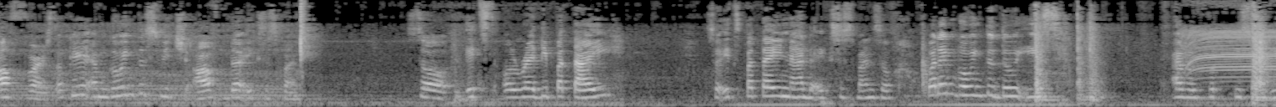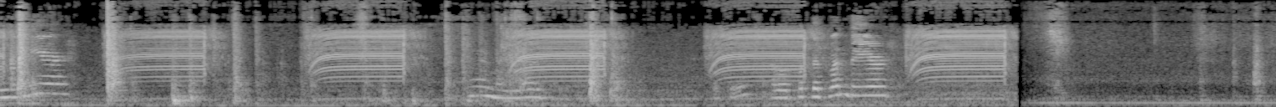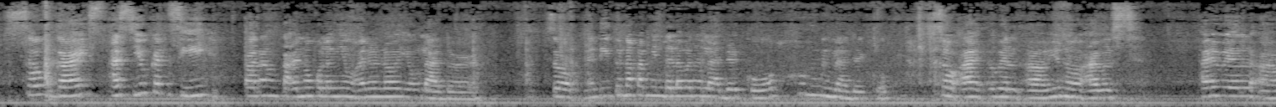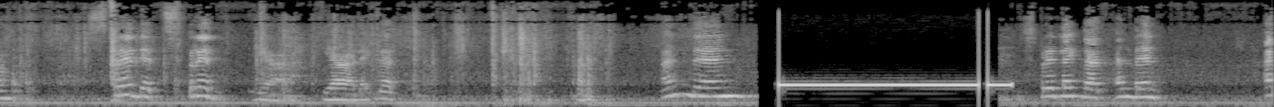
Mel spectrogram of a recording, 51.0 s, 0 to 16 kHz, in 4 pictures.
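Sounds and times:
electric buzz: 11.8s - 13.0s, 13.8s - 15.0s, 15.8s - 17.1s, 17.8s - 19.1s, 19.8s - 21.1s, 21.8s - 23.0s
electronic test tone: 12.0s - 12.9s, 14.1s - 14.9s, 17.9s - 18.9s, 21.9s - 23.0s.

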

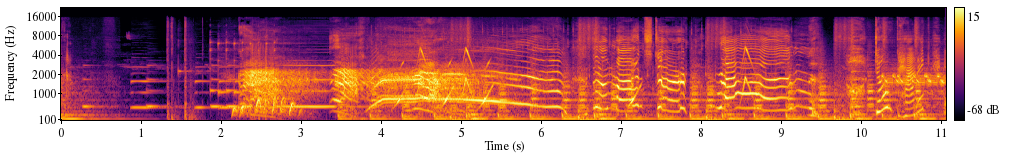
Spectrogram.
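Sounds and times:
cartoon music with sliding tones: 1.8s - 5.6s.

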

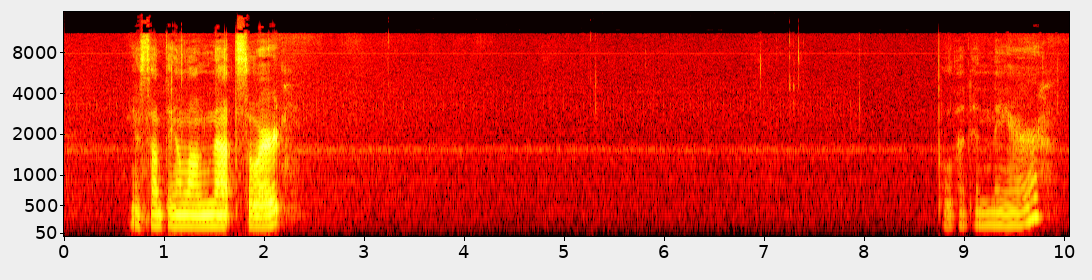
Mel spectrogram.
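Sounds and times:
faint small clicks: 6.9s - 8.1s.

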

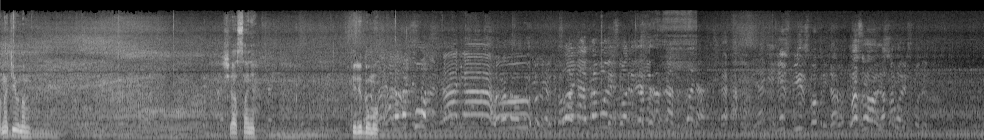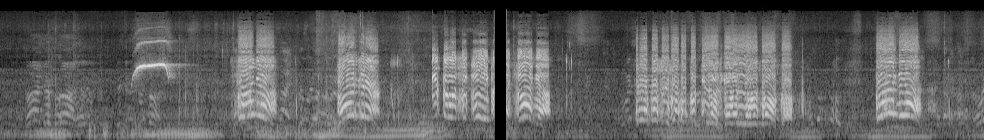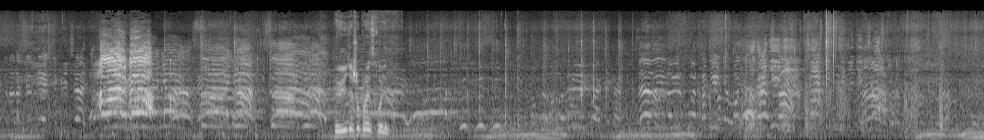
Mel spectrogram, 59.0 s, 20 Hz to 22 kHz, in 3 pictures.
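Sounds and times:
car engine revving: 0.0s - 59.0s
loud shouts: 7.7s - 12.4s, 22.2s - 23.3s, 24.3s - 27.3s, 37.2s - 38.4s, 40.8s - 57.2s.

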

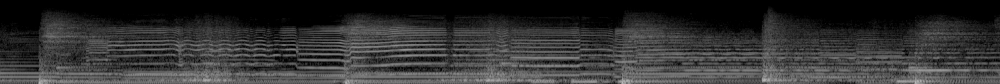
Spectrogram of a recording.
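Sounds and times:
drums: 0.0s - 10.0s
horn section playing held chords: 0.0s - 10.0s.

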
